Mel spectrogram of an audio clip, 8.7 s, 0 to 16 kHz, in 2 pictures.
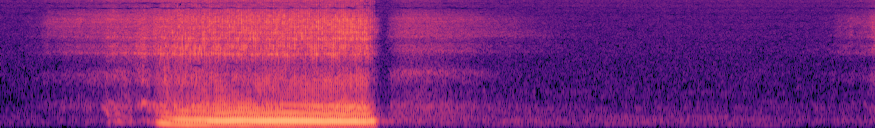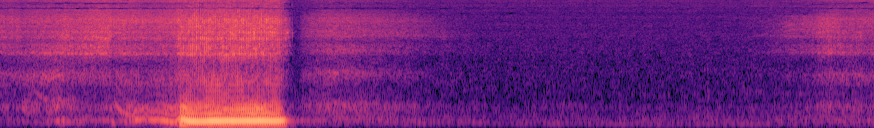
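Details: Relaxed sleeping puppy snoring: two loud, tonal snores on the in-breath, each followed by a soft out-breath, about 15 breaths a minute.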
